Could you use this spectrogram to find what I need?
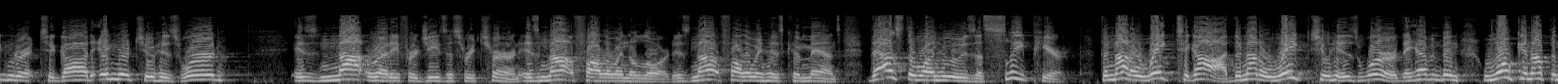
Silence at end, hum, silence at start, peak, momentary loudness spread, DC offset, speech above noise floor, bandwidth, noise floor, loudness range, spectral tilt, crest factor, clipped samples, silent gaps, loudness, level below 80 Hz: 0 s; none; 0 s; -6 dBFS; 7 LU; under 0.1%; 28 dB; 11 kHz; -49 dBFS; 2 LU; -5 dB/octave; 16 dB; under 0.1%; none; -21 LUFS; -54 dBFS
